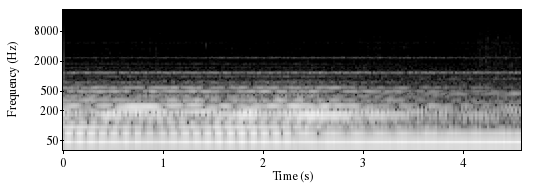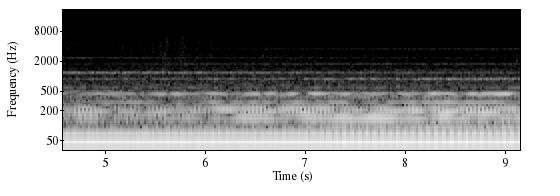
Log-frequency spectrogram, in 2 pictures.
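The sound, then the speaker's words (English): Steady running water flows continuously at an even, moderate level, with faint drips and a low hum underneath and no voices. “Relax, my love, and let the soothing sounds of running water lull you into deep, restorative sleep.”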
